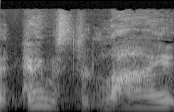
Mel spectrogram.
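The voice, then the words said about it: Quiet, hushed speech. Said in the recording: “You say it quietly”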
